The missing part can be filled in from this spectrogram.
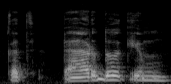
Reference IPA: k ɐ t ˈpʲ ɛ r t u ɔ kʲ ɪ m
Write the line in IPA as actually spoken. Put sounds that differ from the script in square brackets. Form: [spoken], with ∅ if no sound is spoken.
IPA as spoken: k ɐ t ˈpʲ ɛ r [d] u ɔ kʲ ɪ m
